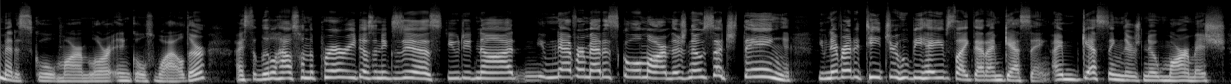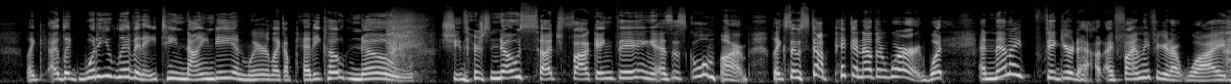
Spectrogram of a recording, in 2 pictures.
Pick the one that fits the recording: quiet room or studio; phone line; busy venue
quiet room or studio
